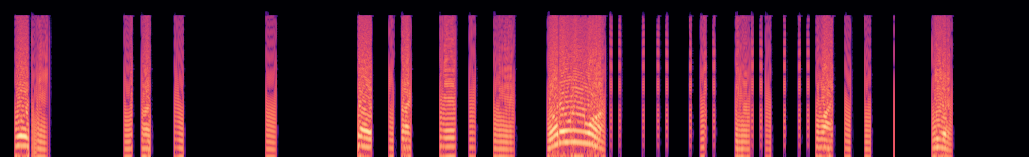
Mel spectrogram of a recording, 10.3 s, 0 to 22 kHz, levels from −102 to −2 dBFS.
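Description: From start to finish the speech is coated in a coarse, grainy distortion that moves with the voice and is nearly as loud as it, with quiet passages breaking up or sputtering. This is likely low bit depth without dither: samples rounded to only a few levels, consistent with about 3 bits.

From 6.10 s to 8.33 s a galloping dit-dit-dit of short buzzes at about 217 Hz cuts in, almost as loud as the speech. These are GSM signalling bursts: a nearby 2G phone's intermittent radio transmissions being rectified by the audio circuitry.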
